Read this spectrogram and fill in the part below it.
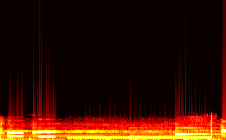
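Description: A telephone keypad is dialed to call a dead girl's parents: a quick run of clean touch-tone beeps, including one long held tone, sounds close and clear with no talking.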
